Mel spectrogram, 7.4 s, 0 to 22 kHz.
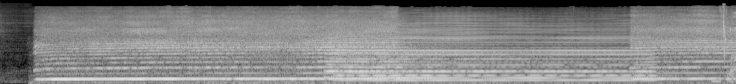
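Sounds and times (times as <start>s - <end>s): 
horns of cargo ships, boats and ferries blaring in a harbour: 0.3s - 7.3s.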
